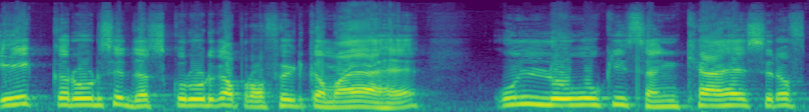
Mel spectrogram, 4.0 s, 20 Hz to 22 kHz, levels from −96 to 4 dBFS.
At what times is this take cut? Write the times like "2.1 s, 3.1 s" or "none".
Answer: none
